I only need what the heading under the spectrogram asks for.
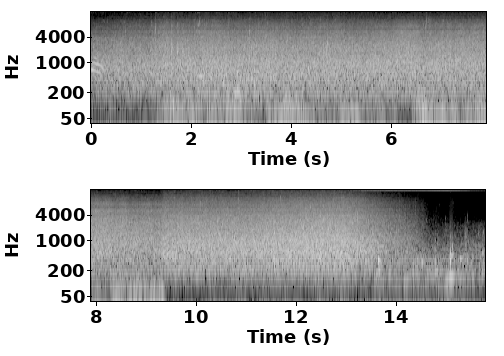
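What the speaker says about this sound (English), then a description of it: "On the Upper Jordan, whitewater rafting is a popular pastime, largely because it's cool and wet." Whitewater rapids roar along the Upper Jordan River in a dense, constant rush of water. Near the end the flow drops away into quieter trickles and splashes.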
